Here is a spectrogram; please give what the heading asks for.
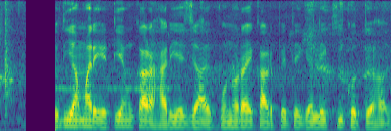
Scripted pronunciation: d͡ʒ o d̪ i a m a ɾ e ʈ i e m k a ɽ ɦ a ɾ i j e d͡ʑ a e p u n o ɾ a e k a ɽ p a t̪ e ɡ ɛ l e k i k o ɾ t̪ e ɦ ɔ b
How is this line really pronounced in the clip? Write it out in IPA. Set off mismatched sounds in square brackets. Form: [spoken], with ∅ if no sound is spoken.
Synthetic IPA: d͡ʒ o d̪ i a m a ɾ e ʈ i e m k a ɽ ɦ a ɾ i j e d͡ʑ a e p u n o ɾ a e k a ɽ p [e] t̪ e ɡ ɛ l e k i k o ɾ t̪ e ɦ ɔ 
